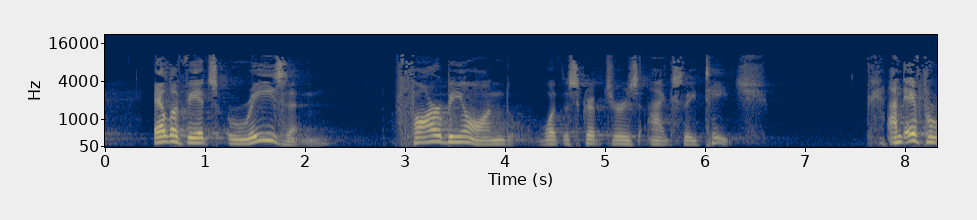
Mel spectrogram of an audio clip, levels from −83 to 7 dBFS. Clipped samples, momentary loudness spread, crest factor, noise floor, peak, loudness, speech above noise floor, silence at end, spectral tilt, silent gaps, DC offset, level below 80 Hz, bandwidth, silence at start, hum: under 0.1%; 21 LU; 20 dB; -71 dBFS; -4 dBFS; -23 LUFS; 48 dB; 0 s; -5 dB/octave; none; under 0.1%; -70 dBFS; 10.5 kHz; 0.5 s; none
